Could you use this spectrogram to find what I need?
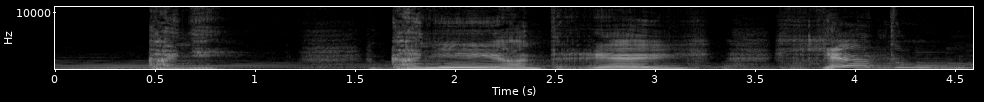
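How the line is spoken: Feverish exclamation. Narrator (Russian): воскликнул как бы в горячке Митя

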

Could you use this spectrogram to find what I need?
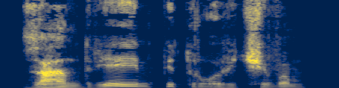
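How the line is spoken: Confidential whisper. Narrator (Russian): произнесла она конфиденциальным шепотом

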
